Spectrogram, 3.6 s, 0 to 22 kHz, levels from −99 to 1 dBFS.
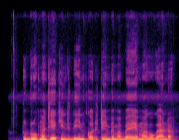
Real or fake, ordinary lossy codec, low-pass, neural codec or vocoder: real; none; 19.8 kHz; none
